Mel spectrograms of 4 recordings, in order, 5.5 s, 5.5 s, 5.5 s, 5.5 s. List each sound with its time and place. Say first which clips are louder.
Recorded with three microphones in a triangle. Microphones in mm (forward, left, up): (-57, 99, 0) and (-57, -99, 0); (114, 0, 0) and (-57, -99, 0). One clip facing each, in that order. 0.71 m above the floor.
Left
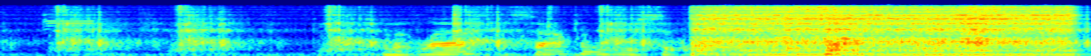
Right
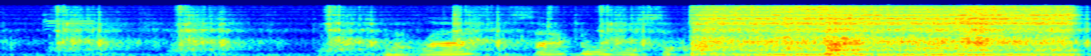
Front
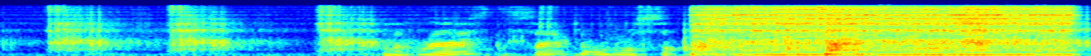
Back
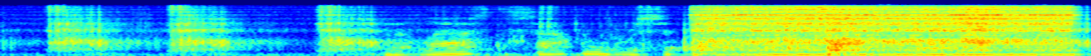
1.9 s a man speaking: left 2 dB, front 4 dB; 20° left, 3.5 m
3.4 s frying: right 1 dB, front 2 dB; 10° left, 2.5 m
